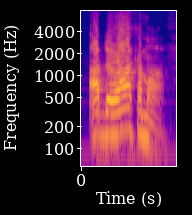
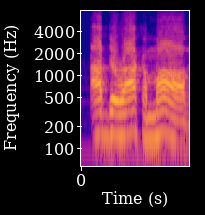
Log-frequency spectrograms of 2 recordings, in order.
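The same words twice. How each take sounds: First: The name ends with an f sound. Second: The name ends with a v sound. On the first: The speaker calls it right. "that's like a double F or just an F" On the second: The speaker calls it wrong. "it looks like uh, Mauve, but it's not"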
